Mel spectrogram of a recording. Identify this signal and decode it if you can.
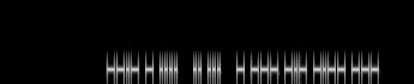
Morse code, heard as a keyed tone, about 50 wpm, 700 Hz. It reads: QTH IS TOKYO
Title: Common QSO Phrases 50wpm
